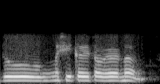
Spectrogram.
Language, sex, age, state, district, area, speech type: Manipuri, male, 18-30, Manipur, Senapati, rural, conversation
